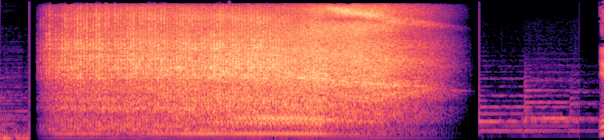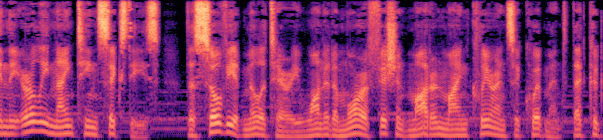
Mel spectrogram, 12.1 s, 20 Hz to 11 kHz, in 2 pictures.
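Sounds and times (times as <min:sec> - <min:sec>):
loud engine roar: 0:00.4 - 0:04.7.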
